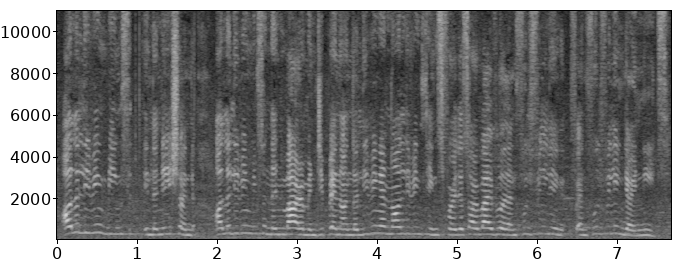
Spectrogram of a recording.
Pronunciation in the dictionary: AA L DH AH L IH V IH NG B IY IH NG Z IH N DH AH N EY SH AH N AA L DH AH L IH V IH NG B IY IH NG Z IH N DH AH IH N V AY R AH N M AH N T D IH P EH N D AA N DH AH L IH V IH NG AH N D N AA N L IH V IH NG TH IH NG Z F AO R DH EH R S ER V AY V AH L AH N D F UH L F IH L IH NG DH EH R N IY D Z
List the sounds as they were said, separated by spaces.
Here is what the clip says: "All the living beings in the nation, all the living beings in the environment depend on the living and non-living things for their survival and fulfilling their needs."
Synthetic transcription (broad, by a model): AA L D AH L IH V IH NG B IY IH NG S IH N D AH N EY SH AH N AA L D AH L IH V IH NG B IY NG S IH N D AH IH N V AY R AH N M AH N T D IH P EH N D AA N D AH L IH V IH NG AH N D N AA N L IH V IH NG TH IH NG S F AO R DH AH S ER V AY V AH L AH N D F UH L F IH L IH NG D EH R N IY D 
